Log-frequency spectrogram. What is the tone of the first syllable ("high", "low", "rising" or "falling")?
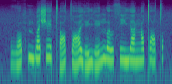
rising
